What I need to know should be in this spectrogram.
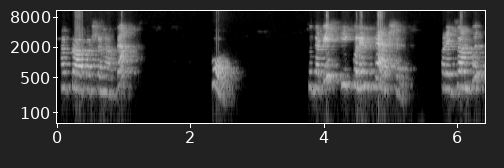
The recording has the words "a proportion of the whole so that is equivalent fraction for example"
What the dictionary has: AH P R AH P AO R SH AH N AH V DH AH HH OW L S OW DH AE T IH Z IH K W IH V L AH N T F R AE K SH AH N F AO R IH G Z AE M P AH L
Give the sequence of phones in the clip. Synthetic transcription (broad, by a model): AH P R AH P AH R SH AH N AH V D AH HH OW S OW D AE T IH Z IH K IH L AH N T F AE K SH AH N F AO R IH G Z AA M P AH L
